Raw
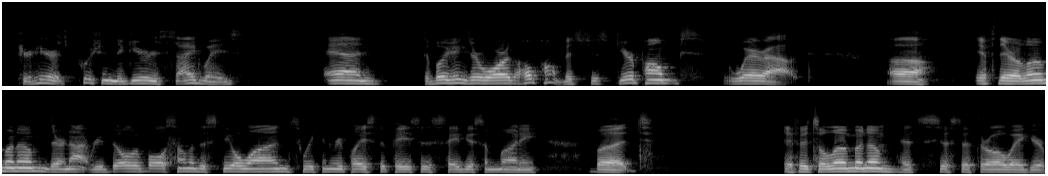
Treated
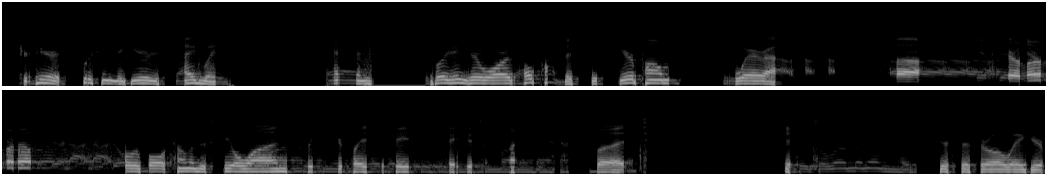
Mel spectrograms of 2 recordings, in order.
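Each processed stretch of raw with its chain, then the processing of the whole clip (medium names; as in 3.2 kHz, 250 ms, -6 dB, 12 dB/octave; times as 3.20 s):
2.26–4.28 s: send-on-delta sampling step -34 dBFS + compression, threshold -27 dBFS
7.80–11.68 s: high-pass 590 Hz 24 dB/octave + feedback echo behind a low-pass 233 ms, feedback 47%, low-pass 2.8 kHz, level -8 dB
12.60–16.75 s: peaking EQ 240 Hz -12.5 dB 0.41 oct + filtered feedback delay 174 ms, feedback 55%, low-pass 1.3 kHz, level -17 dB
18.31–19.52 s: high-pass 300 Hz 6 dB/octave + compression 2.5:1, threshold -37 dBFS
whole clip: tilt EQ -4.5 dB/octave; level held to a coarse grid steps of 24 dB; trim -3.5 dB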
